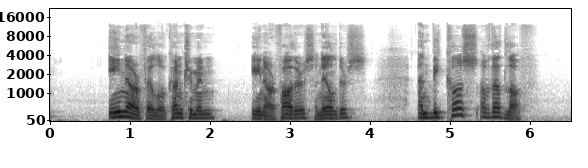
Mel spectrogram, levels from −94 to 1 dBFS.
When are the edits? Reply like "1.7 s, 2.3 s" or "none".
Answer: none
